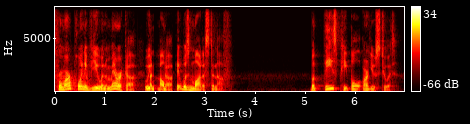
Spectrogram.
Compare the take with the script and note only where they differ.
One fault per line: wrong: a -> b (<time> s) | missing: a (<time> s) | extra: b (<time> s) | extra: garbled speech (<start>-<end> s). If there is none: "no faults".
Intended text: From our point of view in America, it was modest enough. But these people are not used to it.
extra: garbled speech (1.8-2.4 s)
missing: not (6.3 s)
